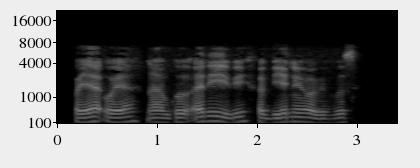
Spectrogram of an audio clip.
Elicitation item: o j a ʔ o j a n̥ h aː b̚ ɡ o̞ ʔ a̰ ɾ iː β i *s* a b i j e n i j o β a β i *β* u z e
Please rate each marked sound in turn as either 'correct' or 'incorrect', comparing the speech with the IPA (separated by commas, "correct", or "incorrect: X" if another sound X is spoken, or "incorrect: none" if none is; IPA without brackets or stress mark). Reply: incorrect: f, incorrect: v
